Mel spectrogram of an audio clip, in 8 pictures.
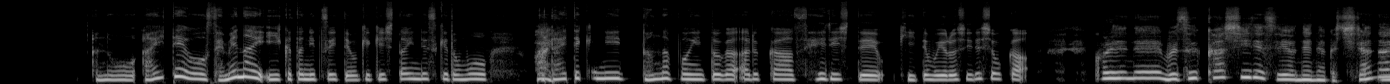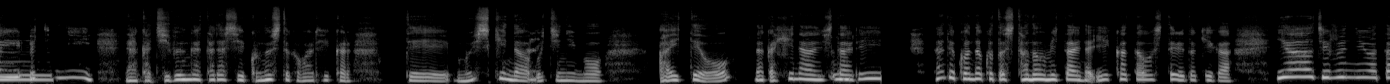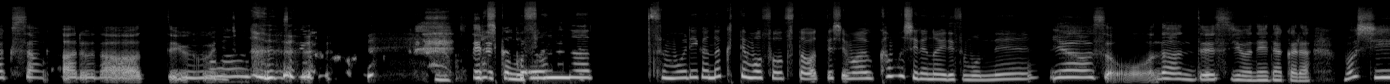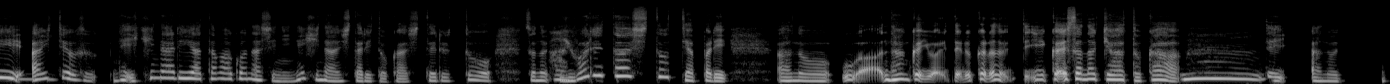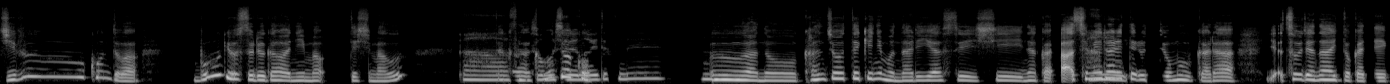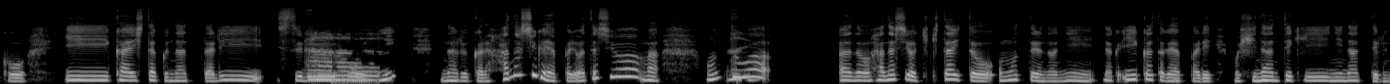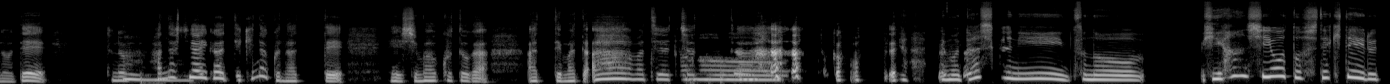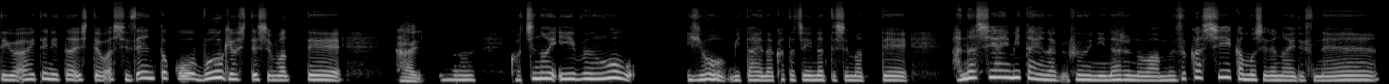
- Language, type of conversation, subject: Japanese, podcast, 相手を責めずに伝えるには、どう言えばいいですか？
- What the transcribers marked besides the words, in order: other noise; laugh; laugh; laughing while speaking: "とか思って"; laugh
